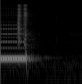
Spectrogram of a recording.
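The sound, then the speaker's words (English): A single short electronic phone tone sounds briefly over a speakerphone as a friend is being called, a clear steady beep like a dialing or call-connect signal, then fades into a quiet line hiss. “Let's call Dylan. Yeah, call him and put him on speaker.”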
